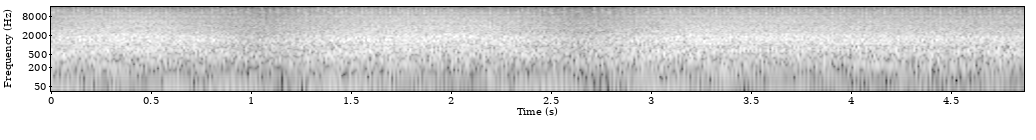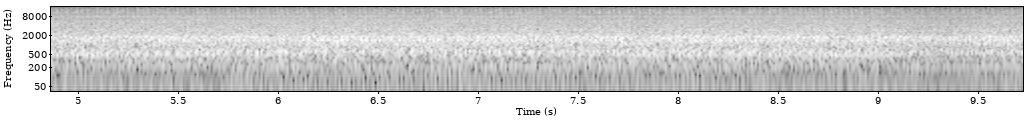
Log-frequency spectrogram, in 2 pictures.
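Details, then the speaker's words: 1992 Mitsubishi Galant VR-4 while screwing in the idle bypass air screw with plugs grounded, surge being fixed; steady even idle with a faint hiss, no hunting or surge, a touch high, normal idle. "that sounds good already so a little high to adjust a little more oh I think we're getting there"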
